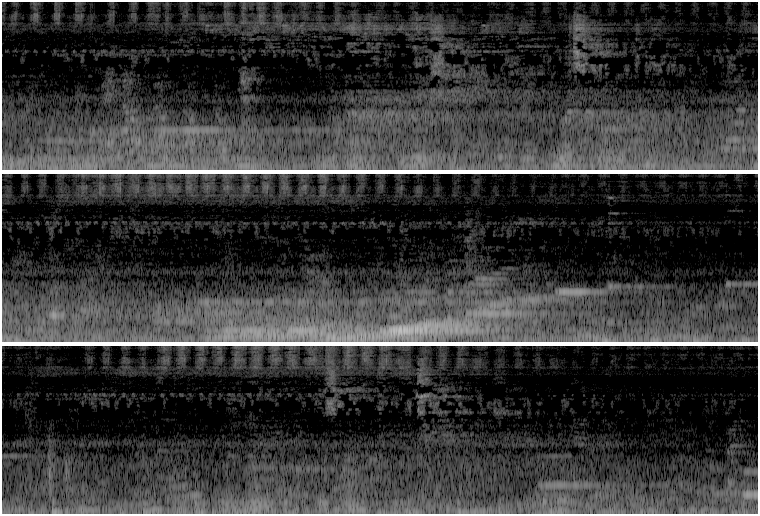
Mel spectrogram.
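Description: Live ambient psychedelic music: sustained drone tones and held notes, with one pitch sweeping steadily upward about ten seconds in, the loudest moment.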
